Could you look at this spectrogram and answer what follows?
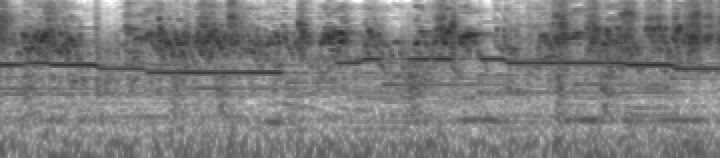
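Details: Happy pet budgerigar chirping: dense, scratchy high chatter and rapid twittering throughout, with steady sustained melodic tones from background music stepping between pitches.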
